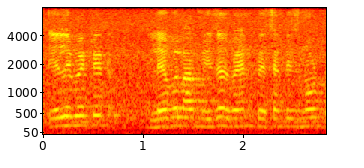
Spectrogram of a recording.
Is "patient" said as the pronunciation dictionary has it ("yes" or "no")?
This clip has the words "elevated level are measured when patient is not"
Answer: no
